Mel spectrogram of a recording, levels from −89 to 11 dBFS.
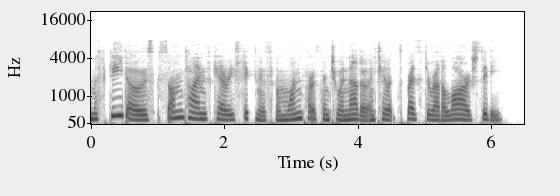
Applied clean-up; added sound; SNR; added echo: neural mask model DeepFilterNet 3.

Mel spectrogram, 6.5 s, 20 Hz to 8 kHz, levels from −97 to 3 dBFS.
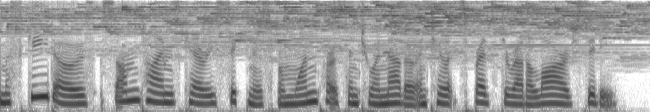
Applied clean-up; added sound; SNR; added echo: none; Wind chime; 4 dB; none.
